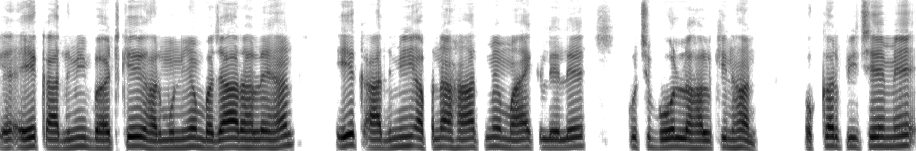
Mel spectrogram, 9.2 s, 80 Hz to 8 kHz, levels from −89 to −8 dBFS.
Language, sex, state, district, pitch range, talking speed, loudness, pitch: Maithili, male, Bihar, Samastipur, 155-175 Hz, 155 wpm, -17 LUFS, 165 Hz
